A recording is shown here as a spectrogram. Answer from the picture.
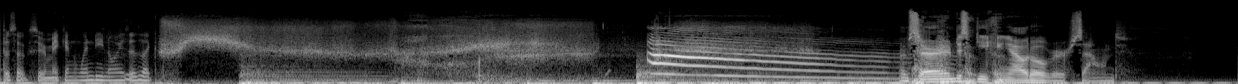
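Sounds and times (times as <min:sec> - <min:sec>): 
speech: 0:00.0 - 0:03.0, 0:09.0 - 0:11.4
squeaking springs of microphone stands: 0:02.4 - 0:10.0.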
